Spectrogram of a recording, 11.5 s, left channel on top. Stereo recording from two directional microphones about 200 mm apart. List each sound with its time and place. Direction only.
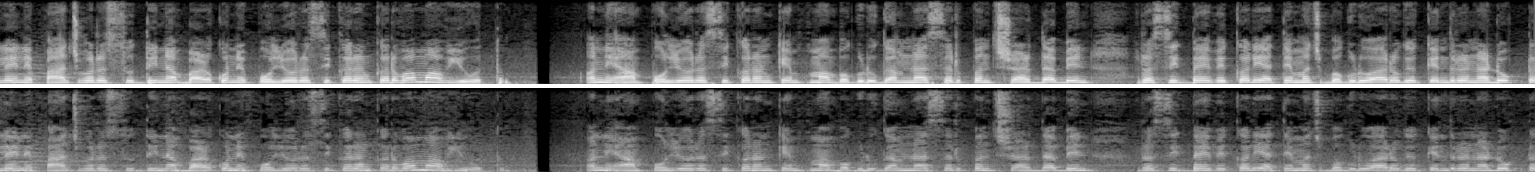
0.0 s speech: 40° left (ahead or behind)
4.4 s speech: 40° left (ahead or behind)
